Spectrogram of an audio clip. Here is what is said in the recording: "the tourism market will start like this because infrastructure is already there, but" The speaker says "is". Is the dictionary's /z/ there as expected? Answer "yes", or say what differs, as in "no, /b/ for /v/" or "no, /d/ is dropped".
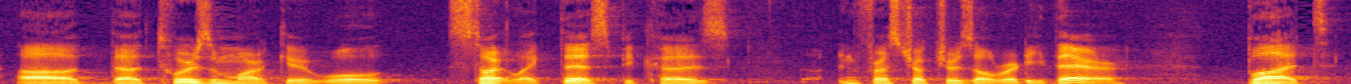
yes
